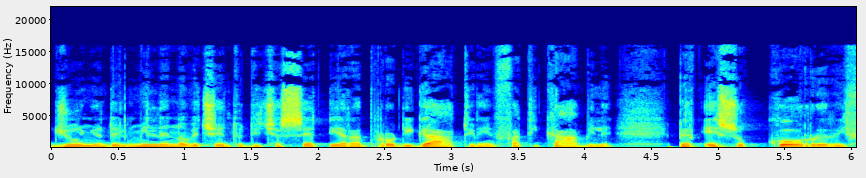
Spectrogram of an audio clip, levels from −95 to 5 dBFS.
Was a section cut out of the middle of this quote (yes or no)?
yes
